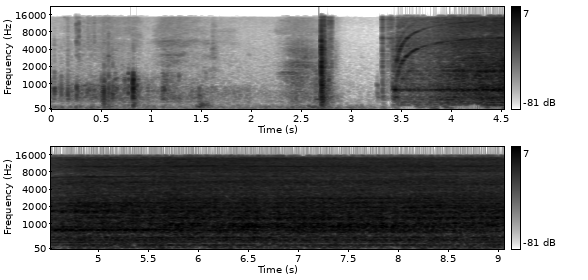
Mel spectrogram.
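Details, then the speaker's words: Van with starter motor spinning on by itself, stops only when the power wire is pulled; key cycling makes no difference: rising whine to steady high whir; suspected wire wrongly energising starter, possibly needs new starter. "only way to make it stop is to pull the power wire off that sounds a lot like the starter motor"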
